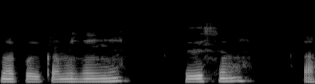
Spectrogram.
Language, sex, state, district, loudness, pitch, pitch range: Hindi, male, Uttar Pradesh, Deoria, -29 LUFS, 135 Hz, 130-155 Hz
